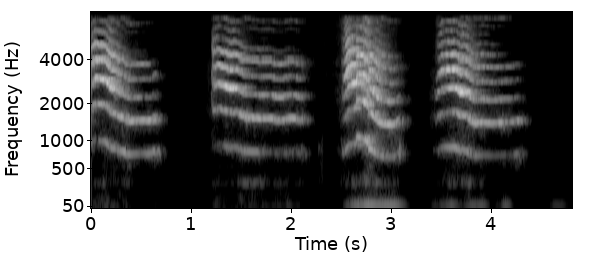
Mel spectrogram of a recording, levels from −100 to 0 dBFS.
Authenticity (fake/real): real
